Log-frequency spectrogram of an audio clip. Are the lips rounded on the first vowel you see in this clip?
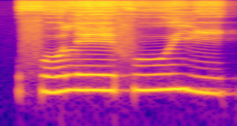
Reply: yes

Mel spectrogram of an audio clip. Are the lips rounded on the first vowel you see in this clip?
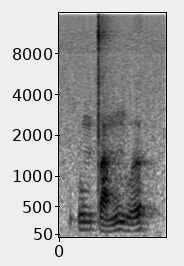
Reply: yes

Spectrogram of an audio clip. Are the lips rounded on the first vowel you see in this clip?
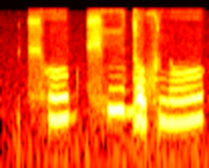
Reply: yes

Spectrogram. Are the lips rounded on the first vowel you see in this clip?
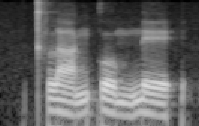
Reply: no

